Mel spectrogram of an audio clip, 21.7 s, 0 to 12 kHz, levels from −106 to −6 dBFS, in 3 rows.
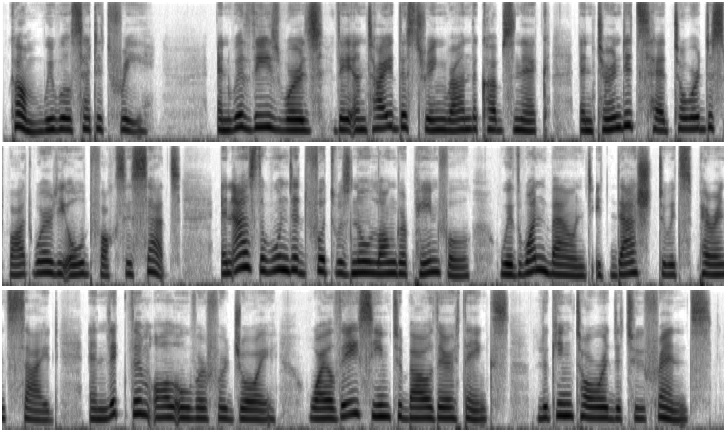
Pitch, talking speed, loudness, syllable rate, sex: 220 Hz, 185 wpm, -17 LUFS, 4.5 syllables/s, female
